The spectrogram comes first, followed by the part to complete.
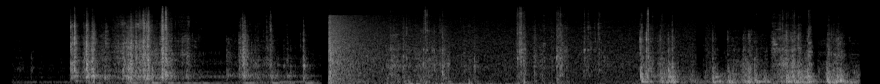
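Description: A VCR taking in a VHS cassette: a run of plastic clicks and clunks from the loading mechanism. About three seconds in it changes suddenly to a steady hiss with scattered ticks, and more clunks come near the end.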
